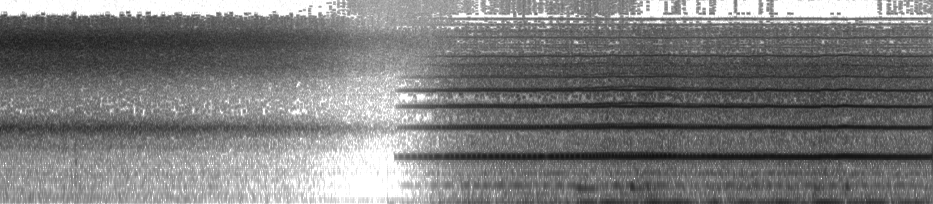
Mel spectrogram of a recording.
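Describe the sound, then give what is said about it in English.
Male and female mosquitoes beating their wings together in harmony while mating make a loud, steady, whining drone rich in overtones, almost siren-like. It comes in after a softer buzzing hiss fades to silence. No one speaks. “Male and female mosquitoes beating their wings together in harmony while mating.”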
